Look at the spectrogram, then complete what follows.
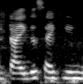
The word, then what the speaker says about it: Tigecycline: अंदर जो ड्रग है वो है टीट्रासाइक्लिन, कुछ उसे टाइगर साइक्लिन बोलते हैं। तो डिफरेंट प्रोनाउंसिएशंस आपको जो आपके प्रोफेसर्स बोलते हैं आप वो बोलें। खैर मैं इसको टीट्रासाइक्लिन कह के प्रोनाउंस करूँगी।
